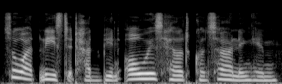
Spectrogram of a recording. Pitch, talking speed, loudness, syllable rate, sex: 215 Hz, 210 wpm, -16 LUFS, 4.8 syllables/s, female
